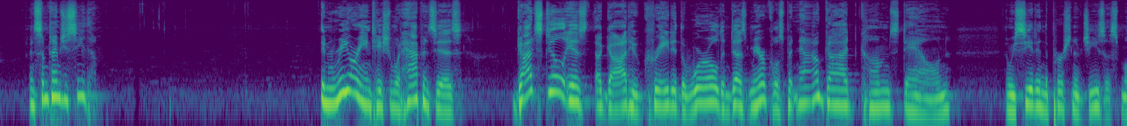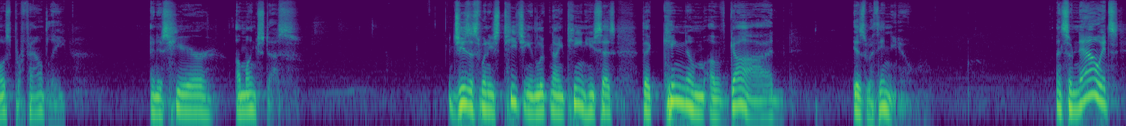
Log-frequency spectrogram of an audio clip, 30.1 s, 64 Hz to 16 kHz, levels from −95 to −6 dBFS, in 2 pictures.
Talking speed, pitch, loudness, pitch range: 125 wpm, 145 Hz, -33 LUFS, 125-170 Hz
